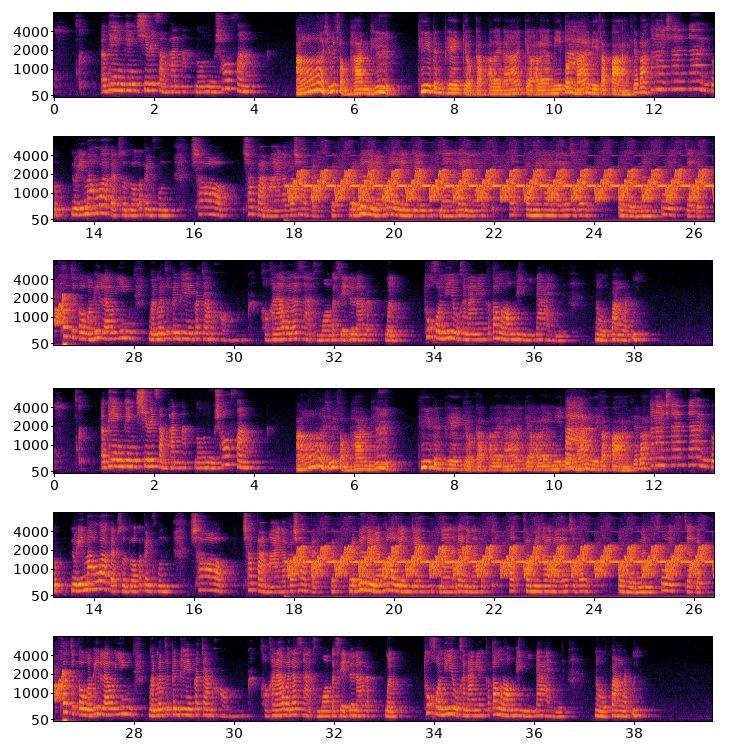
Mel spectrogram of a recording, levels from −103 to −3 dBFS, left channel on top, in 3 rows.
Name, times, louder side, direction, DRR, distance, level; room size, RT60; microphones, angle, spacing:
voice 1, 0.9-4.0 6.4-6.7 10.2-10.8 11.9-16.6 17.0-18.5 18.7-23.9 24.5-26.2 26.5-32.7 33.0-33.3 33.8-36.6 37.2-38.1, right 2 dB, 85° right, 1.4 m, -31 dB
voice 2, 4.8-6.8 7.3-11.9, left 3 dB, 80° left, 0.7 m, -26 dB
sound 1, 17.8-26.6, left 1 dB, 10° right, 2.5 m, -25 dB
8.7 x 3.3 x 6.4 m
head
